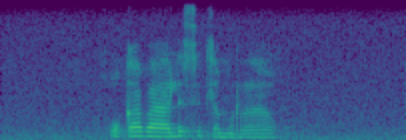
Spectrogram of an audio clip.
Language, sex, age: Northern Sotho, female, 20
